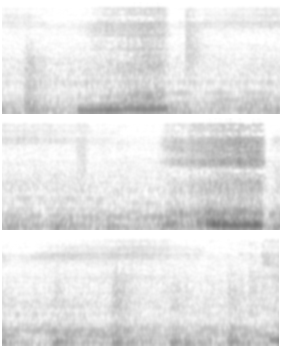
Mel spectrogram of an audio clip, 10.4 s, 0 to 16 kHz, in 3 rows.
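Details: 10-month-old beagle puppy asleep: two low, rumbling snores about four seconds apart, faint steady tones in background; ordinary snoring.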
